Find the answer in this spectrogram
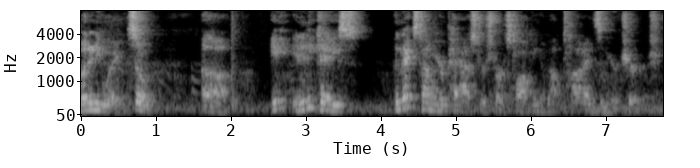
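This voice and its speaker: There is audible room echo and noticeable background noise as a man talks at a moderate pace with ordinary pitch variation. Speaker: pastor. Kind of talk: sermon. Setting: hospital room, live stream. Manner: loud.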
